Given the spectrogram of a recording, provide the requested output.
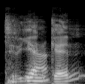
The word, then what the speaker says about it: Triengen: Trienge, ist das richtig? Spricht man das richtig? – Äh, ist Triengen, das ganz falsch? Triengen, ja. aber äh, das stimmt nicht ganz.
